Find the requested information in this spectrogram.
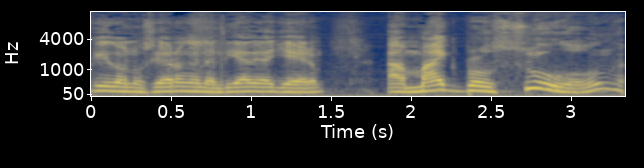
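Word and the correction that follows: Brosseau: así que se pronuncia, ¿verdad? – Eh, utility. – Sí. – Brosó. Brosó. Mike Brosó en Utility.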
